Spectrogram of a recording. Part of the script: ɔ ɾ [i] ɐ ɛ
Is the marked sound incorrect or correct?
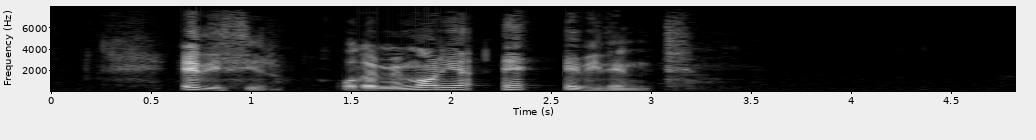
incorrect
